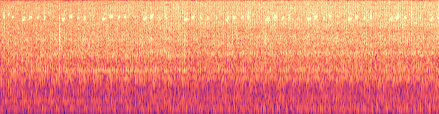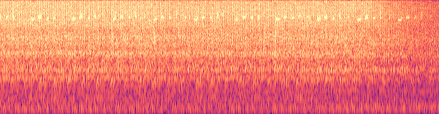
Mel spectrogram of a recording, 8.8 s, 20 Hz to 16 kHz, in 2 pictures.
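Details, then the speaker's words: 1997 Ford F250 Powerstroke diesel, cold start at about 40°F: fast, fairly regular light ticking at idle, three or four ticks a second, not rpm-related, gone once warm; truck otherwise runs fine, cause unknown. "it only does it when it's really cold out in the morning um and on first startup and it'll go away when it's warm and pretty much won't do it again until the next morning"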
